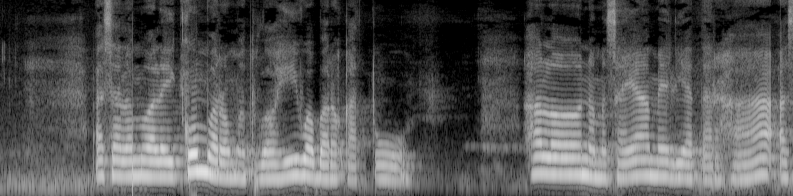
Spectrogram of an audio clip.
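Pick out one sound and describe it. A young woman sings a slow, wavering melody.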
